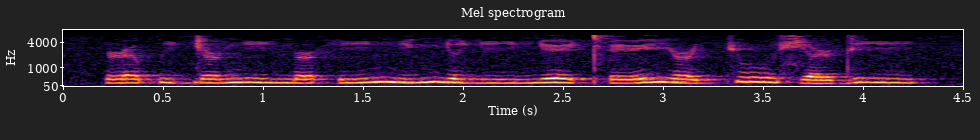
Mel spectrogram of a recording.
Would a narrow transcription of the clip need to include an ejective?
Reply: no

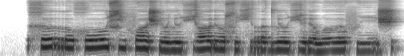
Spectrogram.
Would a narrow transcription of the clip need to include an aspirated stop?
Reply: no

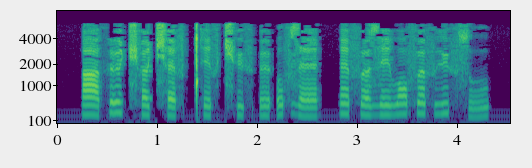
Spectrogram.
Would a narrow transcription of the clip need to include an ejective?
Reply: no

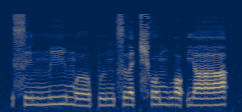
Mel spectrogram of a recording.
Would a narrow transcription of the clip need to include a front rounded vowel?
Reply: no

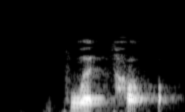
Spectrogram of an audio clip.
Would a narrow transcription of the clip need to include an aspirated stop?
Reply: no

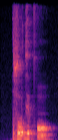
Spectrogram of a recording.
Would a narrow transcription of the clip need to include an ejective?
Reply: yes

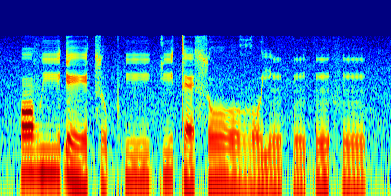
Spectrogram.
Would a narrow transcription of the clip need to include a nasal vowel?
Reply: yes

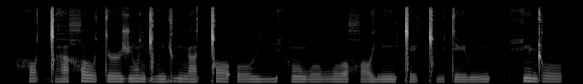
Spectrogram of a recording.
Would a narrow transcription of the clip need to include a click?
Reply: yes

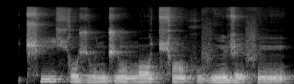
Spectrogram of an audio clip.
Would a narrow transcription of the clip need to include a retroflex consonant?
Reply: yes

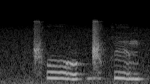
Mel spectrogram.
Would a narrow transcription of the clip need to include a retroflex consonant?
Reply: yes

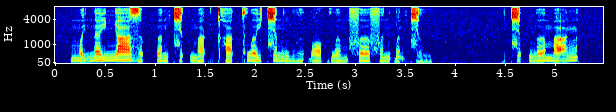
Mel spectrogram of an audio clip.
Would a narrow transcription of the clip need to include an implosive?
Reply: yes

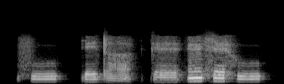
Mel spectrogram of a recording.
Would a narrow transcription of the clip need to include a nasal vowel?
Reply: yes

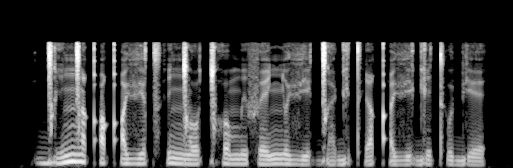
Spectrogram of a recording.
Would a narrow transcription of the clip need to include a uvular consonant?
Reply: yes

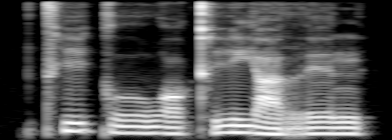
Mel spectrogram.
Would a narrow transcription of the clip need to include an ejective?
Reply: yes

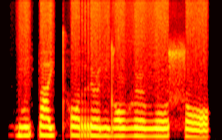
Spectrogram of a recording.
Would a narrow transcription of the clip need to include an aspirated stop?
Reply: yes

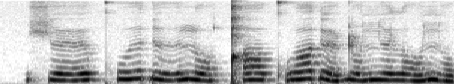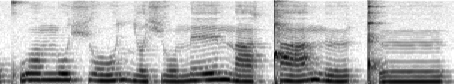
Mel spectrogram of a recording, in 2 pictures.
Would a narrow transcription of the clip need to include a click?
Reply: yes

